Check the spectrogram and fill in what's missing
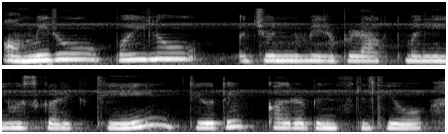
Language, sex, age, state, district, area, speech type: Nepali, female, 18-30, West Bengal, Darjeeling, rural, spontaneous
